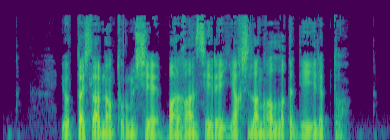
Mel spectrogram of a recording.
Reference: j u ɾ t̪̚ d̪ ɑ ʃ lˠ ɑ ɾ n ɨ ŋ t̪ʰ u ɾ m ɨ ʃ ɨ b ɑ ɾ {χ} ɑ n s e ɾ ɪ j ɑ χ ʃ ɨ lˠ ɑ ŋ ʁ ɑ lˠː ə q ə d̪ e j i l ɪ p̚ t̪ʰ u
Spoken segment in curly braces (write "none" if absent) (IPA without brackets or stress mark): ʁ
